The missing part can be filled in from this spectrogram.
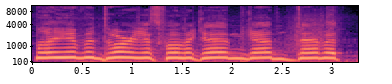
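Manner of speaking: loud, very high-pitched griping; exasperated complaint. Real, not acted. Player griping at a full inventory, exasperated.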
